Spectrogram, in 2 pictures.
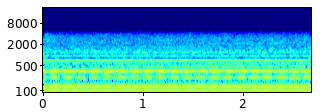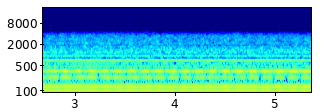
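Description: Steady electrical hum with a stack of even overtones, unchanging throughout, typical of mains hum.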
